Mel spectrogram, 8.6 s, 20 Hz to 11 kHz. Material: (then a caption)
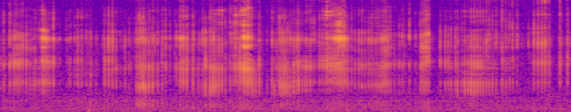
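Rattan. Fingertips and nails scratch and rub the weave of a hollow, cylindrical woven rattan or reed basket held in both hands. The result is dry, bright, scratchy rustling in uneven bursts, centered around 3.5 kHz with almost no low end. Occasional sharper crackles stand out from the quiet, close sound.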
